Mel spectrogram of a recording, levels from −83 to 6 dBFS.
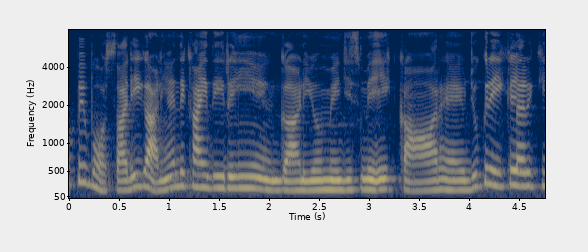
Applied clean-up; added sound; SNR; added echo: none; none; none; none.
